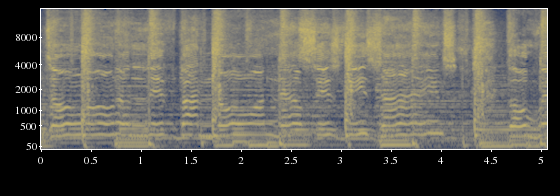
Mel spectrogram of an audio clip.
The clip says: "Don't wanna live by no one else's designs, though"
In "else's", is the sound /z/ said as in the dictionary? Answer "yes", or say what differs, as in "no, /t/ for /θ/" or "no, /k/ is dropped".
yes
